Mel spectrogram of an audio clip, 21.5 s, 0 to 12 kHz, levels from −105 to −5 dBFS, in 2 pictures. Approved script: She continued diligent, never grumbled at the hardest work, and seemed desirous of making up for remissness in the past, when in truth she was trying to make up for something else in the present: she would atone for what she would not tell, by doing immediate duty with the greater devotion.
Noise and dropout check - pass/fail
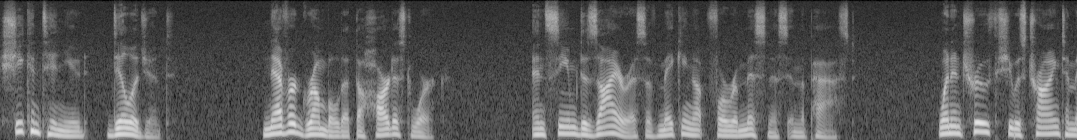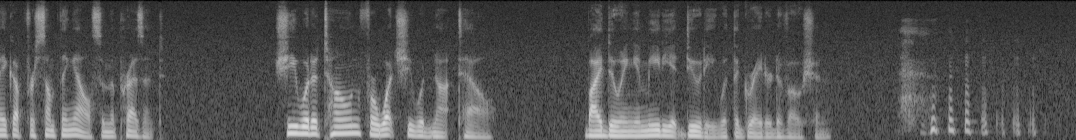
fail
